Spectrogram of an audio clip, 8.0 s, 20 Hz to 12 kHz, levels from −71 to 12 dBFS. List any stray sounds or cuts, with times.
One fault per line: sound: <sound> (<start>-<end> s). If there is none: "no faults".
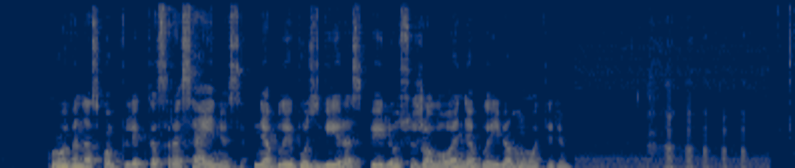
sound: laugh (6.2-7.5 s)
